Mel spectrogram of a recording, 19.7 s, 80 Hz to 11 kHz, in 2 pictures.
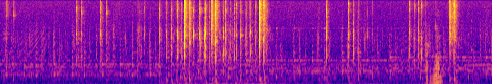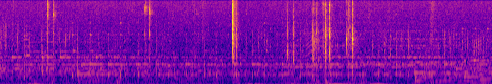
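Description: Computer keyboard typing: a quick run of keystrokes about 3 to 5 seconds in, scattered single presses through the middle, and another run near the end, as a terminal command and password are entered. A brief rising tone sounds about halfway through.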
